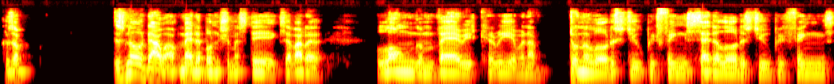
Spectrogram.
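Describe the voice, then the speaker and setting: A man with a Sheffield accent, very deep and low in pitch, at a fairly quick pace. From northern England, Sheffield. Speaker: singer and songwriter. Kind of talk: interview. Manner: casual.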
